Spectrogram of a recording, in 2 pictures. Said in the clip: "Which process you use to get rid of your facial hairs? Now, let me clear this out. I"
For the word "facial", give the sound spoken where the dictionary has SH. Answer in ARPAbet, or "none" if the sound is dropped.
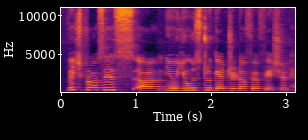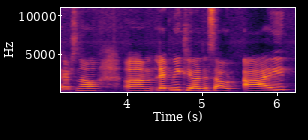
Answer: SH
